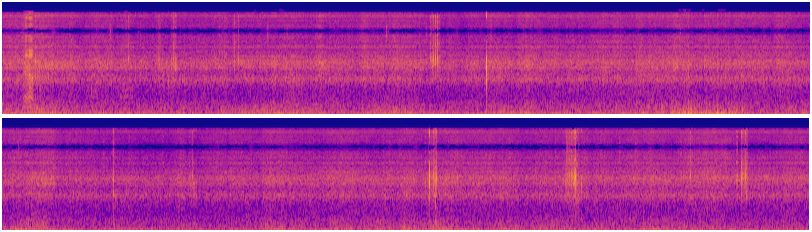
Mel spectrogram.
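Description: Water rushing steadily along the hulls of a Hobie catamaran under sail, with gusts of wind buffeting the microphone. Now and then there is a short sharp slap.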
